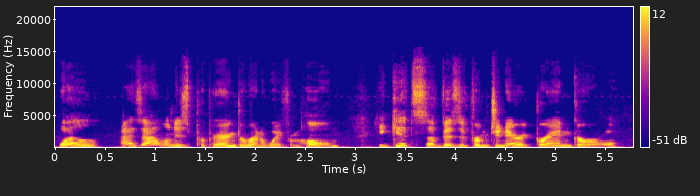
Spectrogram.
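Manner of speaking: ordinary talk, nothing marked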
